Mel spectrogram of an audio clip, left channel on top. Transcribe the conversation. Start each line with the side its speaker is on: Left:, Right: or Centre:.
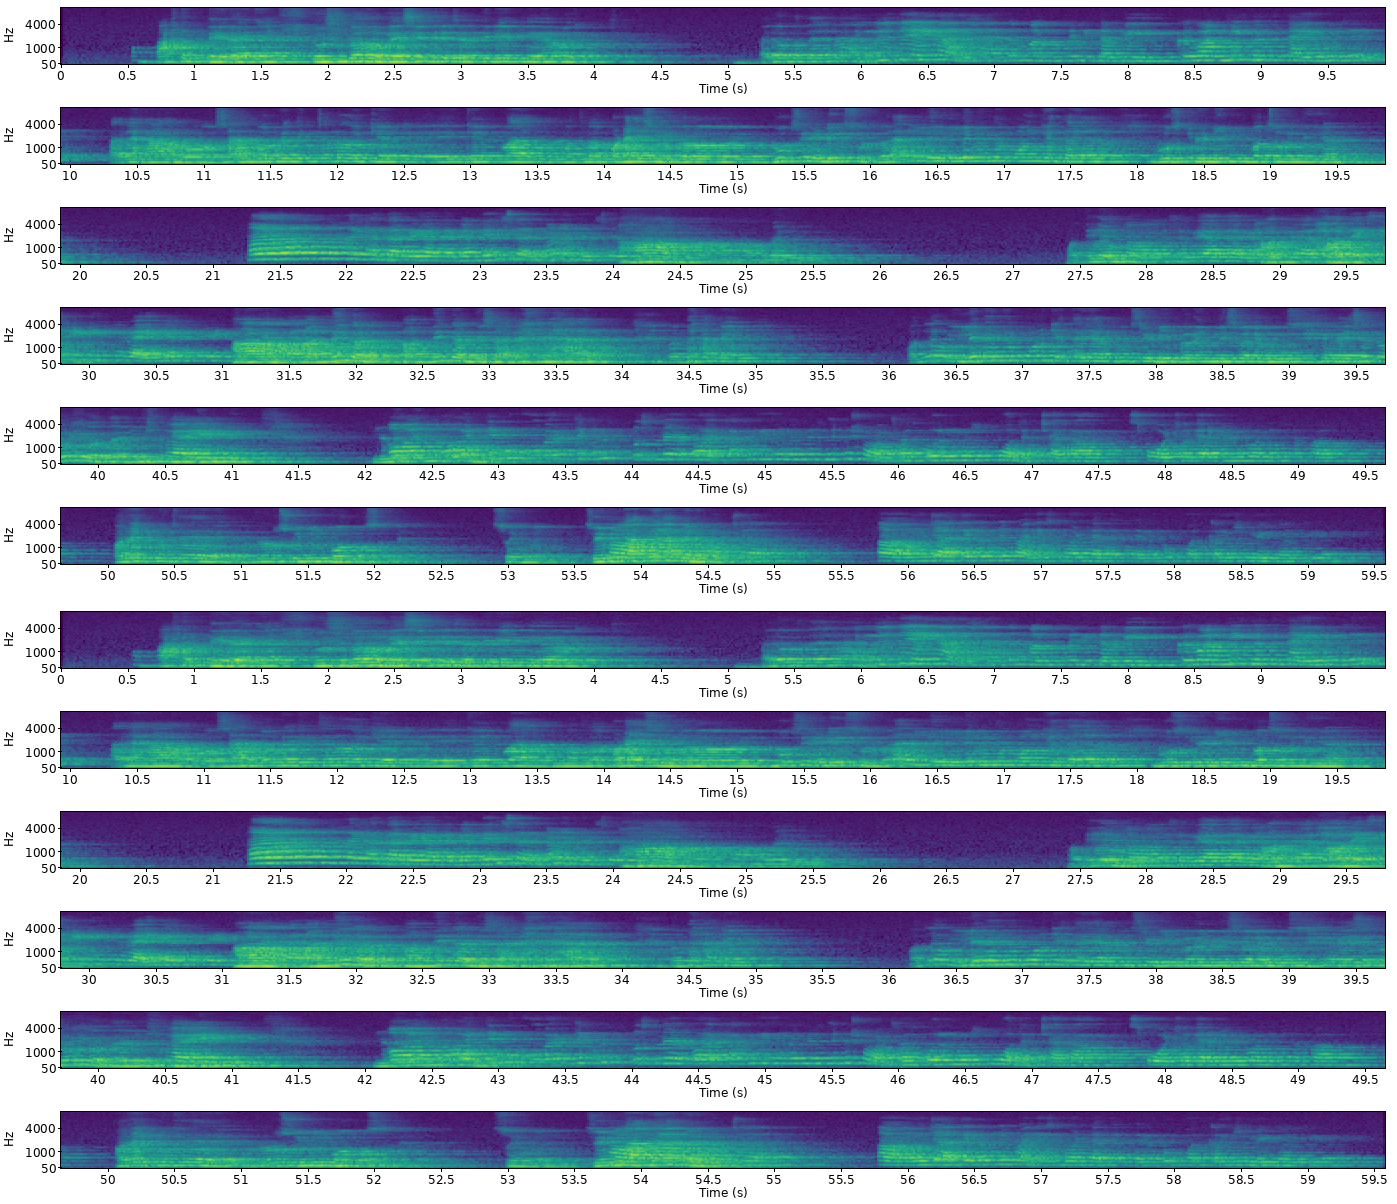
Left: हाँ तेरा क्या उस तो वैसी तेरे चलती रहती है हर वक्त। अरे वो पता है ना
Centre: ये मुझे तो यही याद है शायद मैं बंक पे थी तभी क- कौन सी एक बार बताइए मुझे
Left: अरे हाँ वो सर बोल रहे थे कि चलो एक एक एक एक बार मतलब पढ़ाई शुरू करो बुक से रीडिंग शुरू करो अरे इलेवेंथ में कौन कहता है यार बुक्स की रीडिंग बच्चों को नहीं आती
Centre: हाँ हाँ हाँ, याद आ गया याद आ गया अनिल सर ना अनिल सर
Left: हाँ
Centre: जब बोल
Left: हाँ
Centre: रहे थे
Left: हाँ वही मतलब
Centre: ए, हाँ सब याद आ गया
Left: हद
Centre: मुझे हाँ तेरे
Left: हद
Centre: को तेरे से रीडिंग करवाई थी और तू रीडिंग
Left: हाँ
Centre: नहीं कर पा रहा
Left: हद
Centre: था
Left: ही कर हद ही कर दी सारे <laughs> यार पता नहीं मतलब इलेवेंथ में कौन कहता है यार बुक्स रीडिंग करो इंग्लिश वाले बुक्स <laughs> वैसे थोड़ी होता है इंग्लिश
Centre: भाई
Left: इलेवेंथ
Centre: और
Left: में
Centre: और
Left: कौन
Centre: तेरे को और तेरे को उसमें और काफी चीजों में भी तो तेरे को शौक था स्कूल में तो तू बहुत अच्छा था स्पोर्ट्स वगैरह में भी बहुत अच्छा था
Left: और एक मुझे मतलब स्विमिंग बहुत पसंद है स्विमिंग स्विमिंग
Centre: हाँ
Left: आती है ना तेरे को
Centre: अच्छा हाँ मुझे आती है पर मुझे पानी से बहुत डर लगता है मेरे को बहुत कम स्विमिंग आती है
